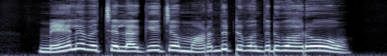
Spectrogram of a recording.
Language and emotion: Tamil, fearful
